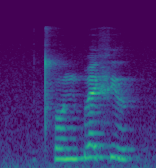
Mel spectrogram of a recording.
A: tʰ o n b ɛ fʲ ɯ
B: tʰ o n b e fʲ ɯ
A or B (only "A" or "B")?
A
